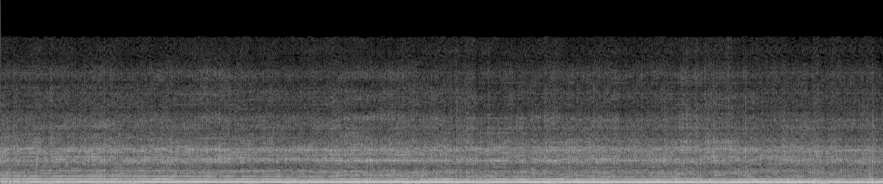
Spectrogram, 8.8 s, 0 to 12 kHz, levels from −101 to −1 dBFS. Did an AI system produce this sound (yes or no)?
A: yes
